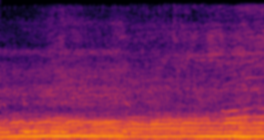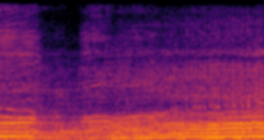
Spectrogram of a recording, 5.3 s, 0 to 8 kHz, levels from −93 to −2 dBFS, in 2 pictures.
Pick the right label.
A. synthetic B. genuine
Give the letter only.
B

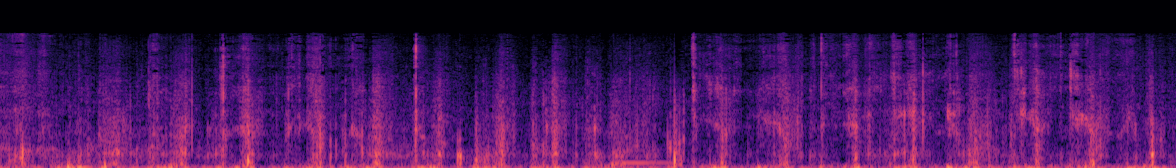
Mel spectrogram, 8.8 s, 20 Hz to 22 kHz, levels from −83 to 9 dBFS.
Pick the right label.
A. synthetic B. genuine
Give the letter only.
B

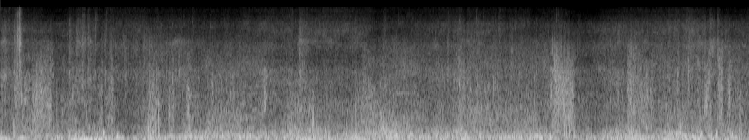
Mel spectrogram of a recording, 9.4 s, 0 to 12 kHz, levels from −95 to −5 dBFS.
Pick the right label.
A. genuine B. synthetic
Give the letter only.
A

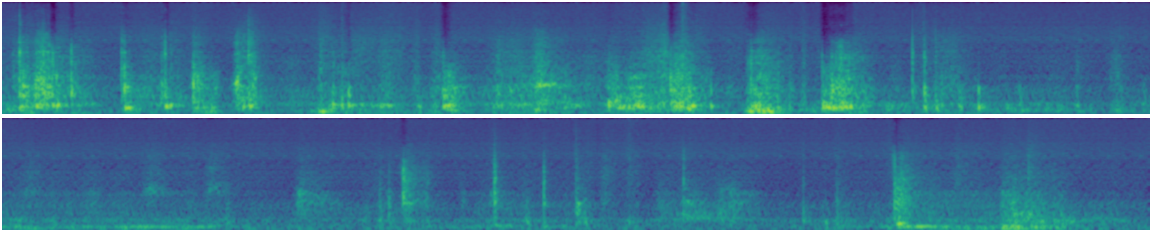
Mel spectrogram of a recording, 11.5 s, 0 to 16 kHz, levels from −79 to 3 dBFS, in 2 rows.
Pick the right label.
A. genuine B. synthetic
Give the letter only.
B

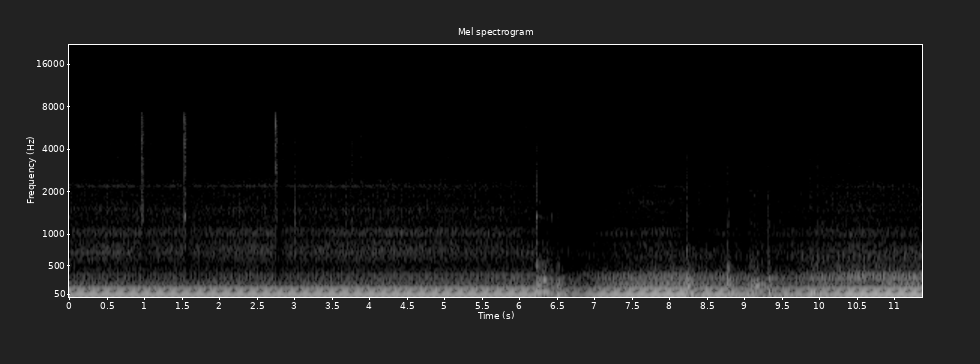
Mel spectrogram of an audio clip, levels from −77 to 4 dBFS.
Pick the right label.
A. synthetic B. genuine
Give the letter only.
B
